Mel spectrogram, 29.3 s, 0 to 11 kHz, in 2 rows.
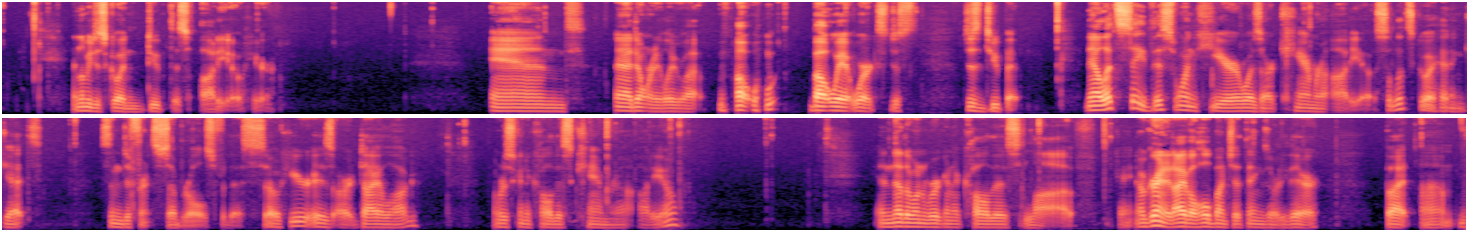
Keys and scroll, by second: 8.5 super+=, 19.7-21.9 typing, 22.3 Return, 24.6-25.5 typing, 25.7 Return.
